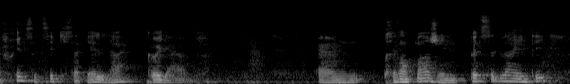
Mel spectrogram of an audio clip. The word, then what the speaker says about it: goyave: Donc premièrement, pour l'étymologie du mot, donc goyave en fait, ça se prononce goyave. Donc c'est comme s'il y avait un i mais qui est pas là.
